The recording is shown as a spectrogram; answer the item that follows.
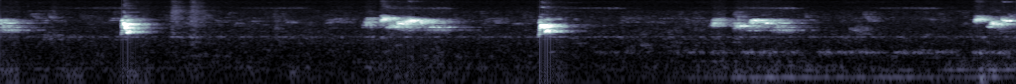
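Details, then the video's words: Red-whiskered bulbul from Suan Phueng, Ratchaburi, Thailand, giving short loud whistled phrases spaced a few seconds apart, each a sharp burst followed by a softer warble, with a steady faint hum and low background noise. "นกกรงหัวจุก สวนผึ้ง - ราชบุรี"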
